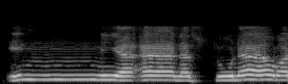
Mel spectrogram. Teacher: إني آنست نارا، فتح الياء وصلا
